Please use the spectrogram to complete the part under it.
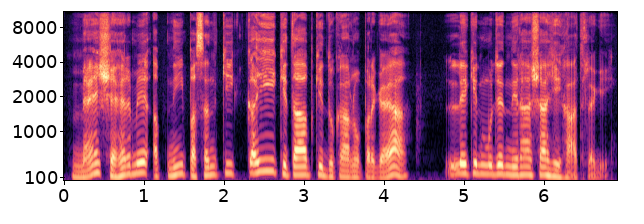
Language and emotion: Hindi, sad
